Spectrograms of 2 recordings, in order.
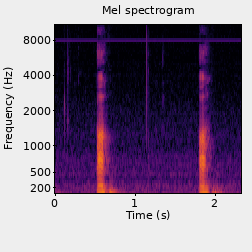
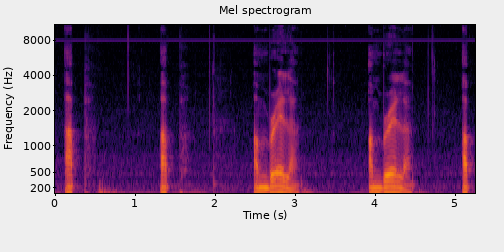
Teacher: no es una A abierta como la anterior A, ¿sí? Es una A más neutral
